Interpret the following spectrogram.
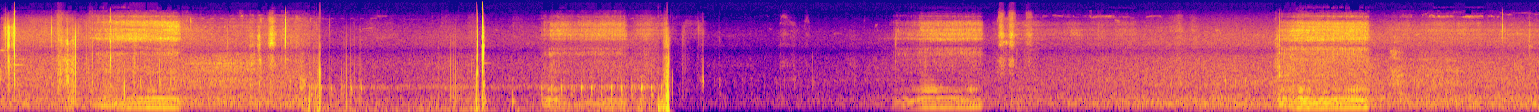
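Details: Seven-month-old English cocker spaniel sleeping and tired, snoring in low, rasping, harmonic bursts, each lasting about a second, repeating roughly every four seconds with quiet breathing gaps between them.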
